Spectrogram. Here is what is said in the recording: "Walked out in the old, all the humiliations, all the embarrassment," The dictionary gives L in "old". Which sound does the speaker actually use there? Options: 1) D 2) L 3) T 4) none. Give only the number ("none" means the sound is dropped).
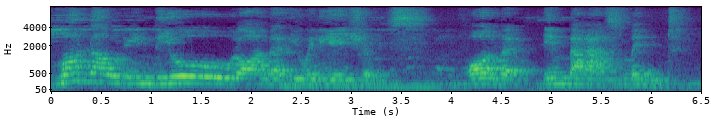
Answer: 4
